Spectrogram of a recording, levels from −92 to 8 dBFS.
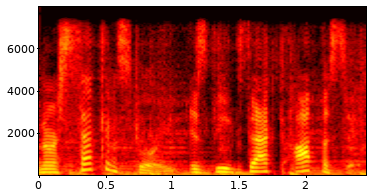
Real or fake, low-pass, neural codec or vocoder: fake; 7.2 kHz; codec, 44.1 kHz, 7.8 kbps, Pupu-Codec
